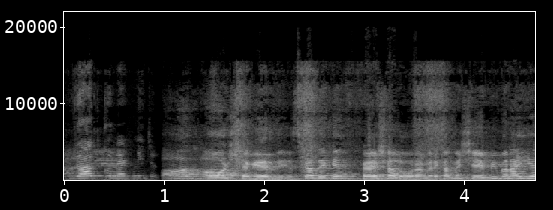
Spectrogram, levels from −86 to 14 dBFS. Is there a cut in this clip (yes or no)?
yes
